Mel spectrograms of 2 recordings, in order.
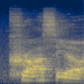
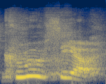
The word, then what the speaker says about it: Crucio: took out my wand crosio i shouted no no no it's crucio crucio pronunciation of magic is the key or something horrible will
